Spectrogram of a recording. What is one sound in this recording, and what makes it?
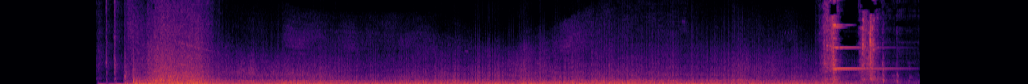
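Wind rushes loudly past, then cuts off.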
